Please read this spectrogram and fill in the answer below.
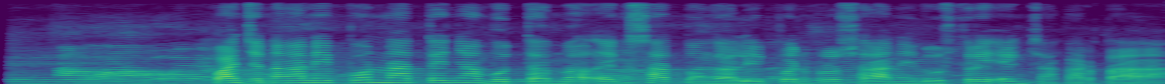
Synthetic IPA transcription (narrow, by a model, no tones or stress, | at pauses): paɲd͡ʒənəŋanipʊnːat̪ɛɲambʊt̪̚d̪̥a̤məlɪŋsat̪uŋɡalipʊnpəɾusaɦanindust̪ɾiʔɪŋ̥ʒ̥aka̰rt̪a̰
